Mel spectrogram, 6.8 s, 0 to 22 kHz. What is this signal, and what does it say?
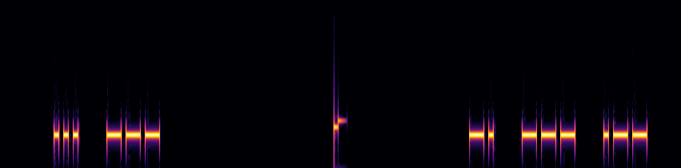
Morse code, heard as a keyed tone, about 25 wpm, spaced as for 18 wpm, 700 Hz. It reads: SO NOW
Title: 2x Character Spacing - Top 100 Words - 25wpm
